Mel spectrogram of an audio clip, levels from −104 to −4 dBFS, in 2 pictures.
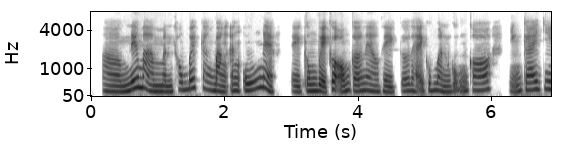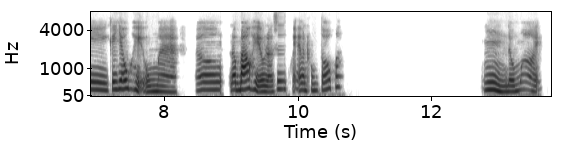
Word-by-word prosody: ờ, 205 -3 -1
nếu 270 +12 +4
mà 335 -10 +1
mình 200 -1 +1
không 260 +3 -5
biết 310 +3 -1
cân 265 -8 -5
bằng 205 -4 +1
ăn 230 +1 -2
uống 265 +9 +1
nè, 330 - +1 0.3
thì 195 -2 -3
công 225 +2 +1
việc 195 -5 +4
có 275 - +4
ổn 240 0 +3
cỡ 215 -3 0
nào 225 -4 -2
thì 190 -2 -1
cơ 215 +1 -3
thể 225 - -2
của 245 - -6
mình 220 -5 -2
cũng 230 - -5
có 245 +3 0 0.3
những 215 - -5
cái 255 +2 +1
chi 290 - -6 0.4
cái 275 +1 +2
dấu 295 +1 +5
hiệu 250 -8 -1
mà 195 -3 0 0.3
nó 260 +2 0 0.2
nó 260 - +4
báo 270 +3 +6
hiệu 200 -9 +3
là 190 -1 +1
sức 280 +6 -2
khỏe - - -4
mình 245 -1 0
không 235 0 -5
tốt 270 +5 -2
á. 365 - -4 2.1
Ừm, 255 -7 +4
đúng 200 +2 +1
rồi. 255 -4 -5
235 Hz, 200 wpm, -25 LUFS, 205-265 Hz, 2.1 s, báo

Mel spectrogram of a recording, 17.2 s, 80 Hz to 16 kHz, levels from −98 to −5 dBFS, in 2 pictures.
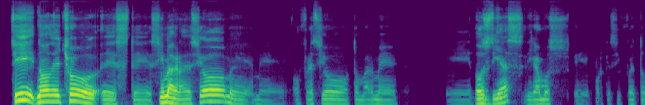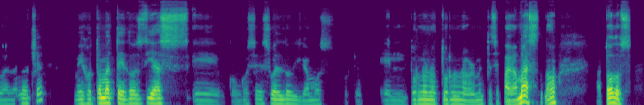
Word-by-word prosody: Sí, 200 +2 +7
no, 170 +1 +7
de 175 - +4
hecho, 170 -5 +4
este, 105 -1 -10
sí 150 +8 +1
me 160 - +7
agradeció, 165 +9 +2
me 115 - -10
me 95 -3 -27
ofreció 110 0 -13
tomarme, 105 -2 -18 0.6
eh, 100 0 -29
2 120 -2 -1
días, 135 +7 -5
digamos, 110 +1 -13
eh, - - -31
porque - - -34
sí - - -30
fue 110 -1 -21
toda 105 0 -20
la 105 0 -23
noche. 130 +11 -12 0.4
Me 110 - -12
dijo, 115 +1 -9
tómate 135 -1 +1
2 120 +1 -6
días, 125 -1 -2
eh, 95 -3 -20
con 95 - -30
goce 105 +3 -21
de 115 - -16
sueldo, 115 -1 -8
digamos, 100 0 -18
porque - - -39 0.2
el 95 -1 -24
turno 110 +2 -6
nocturno 110 +1 -8
normalmente 100 0 -11
se - - -14
paga - - -4
más, - - +4
¿no? - - -1 0.5
A - - -22
todos. 130 -4 +2
110 Hz, 155 wpm, -20 LUFS, 105-125 Hz, 0.6 s, Sí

